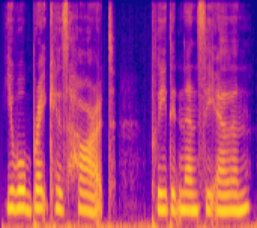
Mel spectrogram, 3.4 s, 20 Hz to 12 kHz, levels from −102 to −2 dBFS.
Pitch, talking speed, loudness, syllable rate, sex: 215 Hz, 140 wpm, -16 LUFS, 4.0 syllables/s, female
